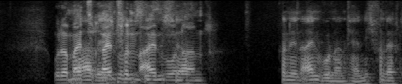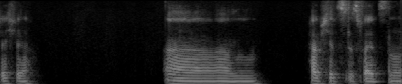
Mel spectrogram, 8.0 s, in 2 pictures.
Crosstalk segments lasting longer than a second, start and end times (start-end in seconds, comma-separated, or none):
0.7-2.1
